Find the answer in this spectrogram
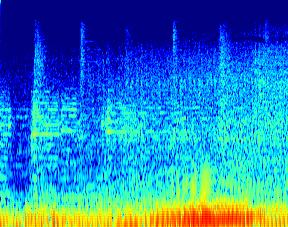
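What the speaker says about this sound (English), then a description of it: "now let's get back to the engine. Let's fire it up and hear the beautiful sound of it" A boxer four-cylinder engine in the Automation game starts and settles into a steady, low, throbbing idle, loud and close, with a slight rise in revs toward the end.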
